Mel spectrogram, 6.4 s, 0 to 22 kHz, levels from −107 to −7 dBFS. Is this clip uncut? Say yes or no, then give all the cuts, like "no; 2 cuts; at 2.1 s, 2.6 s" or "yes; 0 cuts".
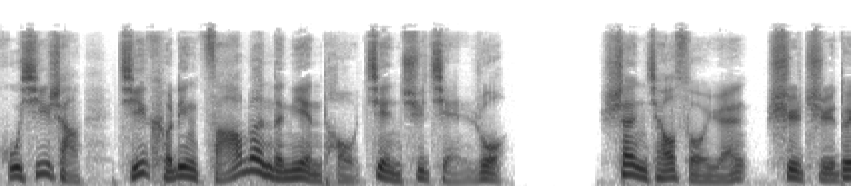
yes; 0 cuts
